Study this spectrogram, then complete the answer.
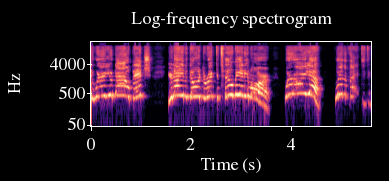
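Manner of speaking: high, mock-shouted search; high shouted teasing, searching the crowd; mocking calling out. Real, not acted. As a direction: call out for a missing actress. Mock search for vanished actress.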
